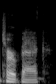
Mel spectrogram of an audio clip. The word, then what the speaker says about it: Turpak: Turpak.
